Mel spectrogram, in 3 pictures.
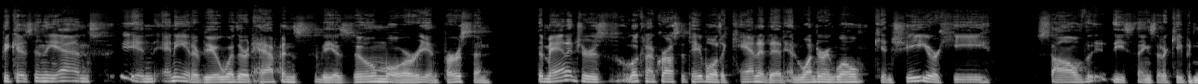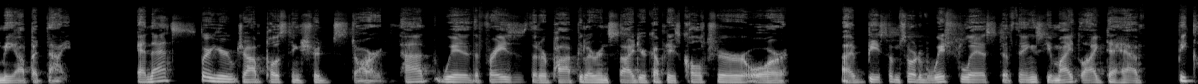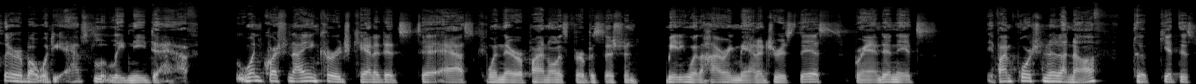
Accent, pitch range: American, 105-140 Hz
